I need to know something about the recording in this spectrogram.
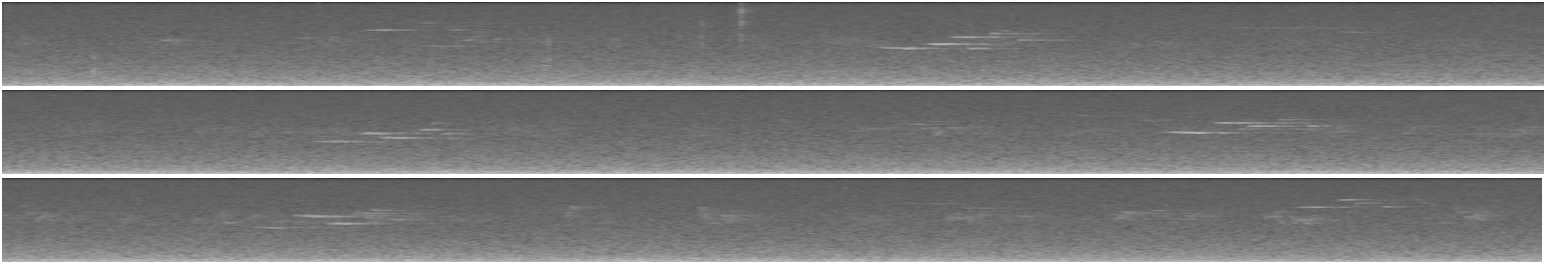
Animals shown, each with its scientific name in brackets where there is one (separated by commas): Hermit Thrush (Catharus guttatus), Red-eyed Vireo (Vireo olivaceus), Black-throated Green Warbler (Setophaga virens)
